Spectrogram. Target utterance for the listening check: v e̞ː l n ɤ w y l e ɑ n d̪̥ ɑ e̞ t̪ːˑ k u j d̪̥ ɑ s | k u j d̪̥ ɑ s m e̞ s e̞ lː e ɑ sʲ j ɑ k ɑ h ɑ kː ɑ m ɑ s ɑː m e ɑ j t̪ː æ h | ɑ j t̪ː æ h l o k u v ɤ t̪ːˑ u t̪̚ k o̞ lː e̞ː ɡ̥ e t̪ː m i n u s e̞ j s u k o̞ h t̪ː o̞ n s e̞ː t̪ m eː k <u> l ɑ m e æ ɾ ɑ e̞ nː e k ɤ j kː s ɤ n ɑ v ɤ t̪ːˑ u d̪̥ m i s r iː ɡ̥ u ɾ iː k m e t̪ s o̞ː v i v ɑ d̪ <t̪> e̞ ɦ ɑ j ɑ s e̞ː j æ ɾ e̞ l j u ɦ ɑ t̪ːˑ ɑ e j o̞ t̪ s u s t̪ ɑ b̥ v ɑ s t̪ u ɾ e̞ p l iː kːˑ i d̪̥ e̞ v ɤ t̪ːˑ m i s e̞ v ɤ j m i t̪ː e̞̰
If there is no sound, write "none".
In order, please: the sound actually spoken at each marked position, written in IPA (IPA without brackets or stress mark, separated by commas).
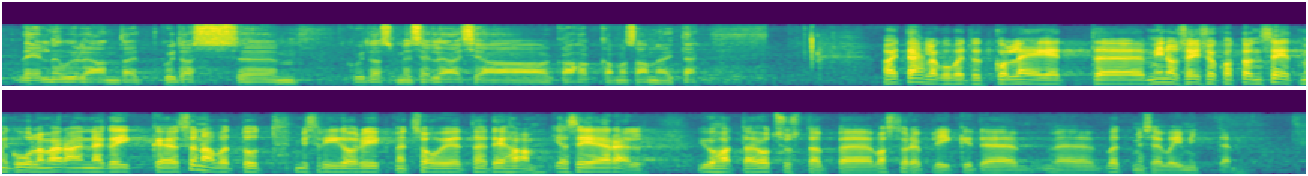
uː, t̪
